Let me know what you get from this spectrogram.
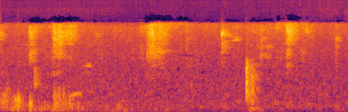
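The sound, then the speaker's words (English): Dogs confronting a bear make a few short barks and yelps, scattered irregularly over a thin, slightly noisy background. No one speaks. “But you can hear the dogs.”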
